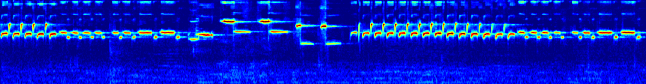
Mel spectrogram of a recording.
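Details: Russian canary competing in a singing contest: crisp, rapid trills of high doubled notes, then a pause of separate whistles and falling chips before another long, fast rolling trill.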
